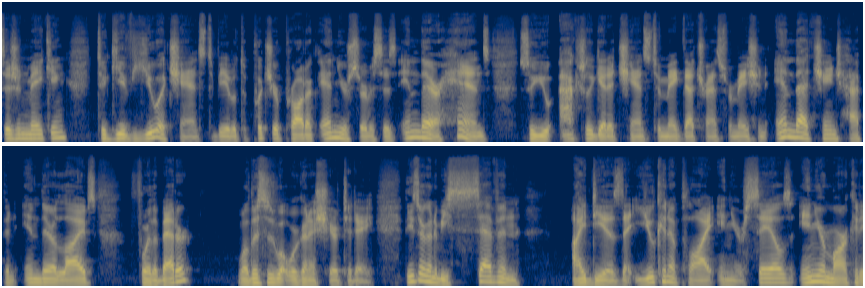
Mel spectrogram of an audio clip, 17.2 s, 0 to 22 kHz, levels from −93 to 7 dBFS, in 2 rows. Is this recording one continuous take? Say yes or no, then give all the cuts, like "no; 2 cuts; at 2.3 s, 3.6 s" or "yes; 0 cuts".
yes; 0 cuts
